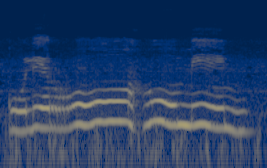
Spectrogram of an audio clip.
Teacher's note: Ini hukumnya idgham syamsi ataupun alif lam syamsiah Kulir ru di sini tebal, ra baris depan kena baca tebal, 2 harakat kena ada waw yang mati Kulir ruhu min ha di sini ha pedas, jangan tebal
